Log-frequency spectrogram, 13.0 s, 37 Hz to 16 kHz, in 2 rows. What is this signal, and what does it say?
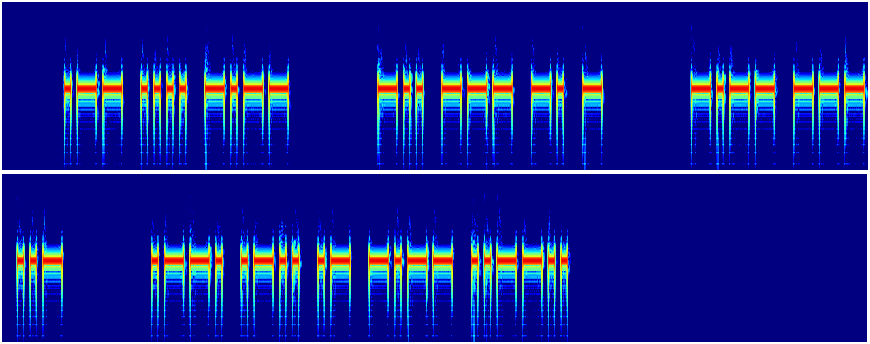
Morse code, heard as a keyed tone, about 25 wpm, 700 Hz. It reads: WHY DONT YOU PLAY?
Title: 2x Word-Spacing - Sentences from Top 300 Words - 25wpm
